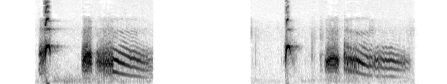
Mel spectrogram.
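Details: Two call phrases from a Cambodian francolin about three seconds apart, each a sharp piercing note followed by a coarse note that glides downward into a drawn-out whine.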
